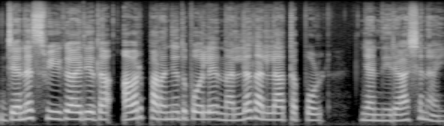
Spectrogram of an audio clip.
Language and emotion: Malayalam, sad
